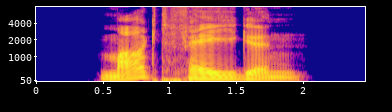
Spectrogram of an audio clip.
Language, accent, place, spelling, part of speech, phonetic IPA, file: German, Germany, Berlin, marktfähigen, adjective, [ˈmaʁktˌfɛːɪɡn̩], De-marktfähigen.ogg
- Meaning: inflection of marktfähig: 1. strong genitive masculine/neuter singular 2. weak/mixed genitive/dative all-gender singular 3. strong/weak/mixed accusative masculine singular 4. strong dative plural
